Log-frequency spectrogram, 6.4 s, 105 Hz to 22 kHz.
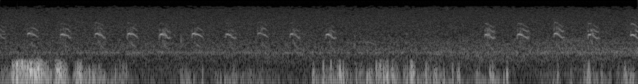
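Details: Greater Yellowlegs at Roxbury Park, Meggett, South Carolina, on 5 January 2019, giving a long, steady series of short, clear whistled notes, about three a second, over heavy low rumbling noise.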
